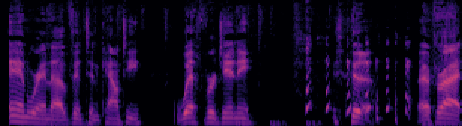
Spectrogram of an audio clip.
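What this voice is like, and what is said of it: Bob Kincaid impression. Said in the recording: “Is that your Bob Kincaid impression? ... that is Bob Kincaid shit, yes.”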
